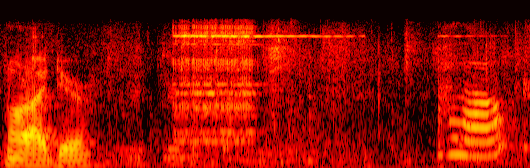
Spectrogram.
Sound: phone ringing

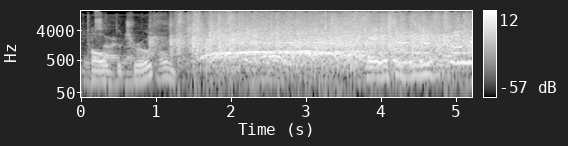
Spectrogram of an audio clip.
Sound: audience applauds

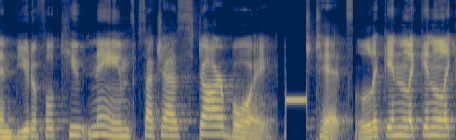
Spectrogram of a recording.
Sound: beep

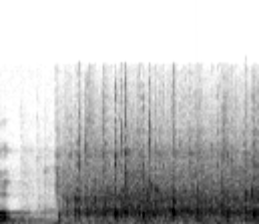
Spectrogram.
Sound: applause

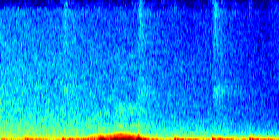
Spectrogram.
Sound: muffled voice

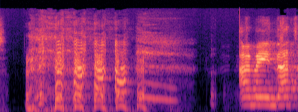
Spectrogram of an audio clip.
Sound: laugh

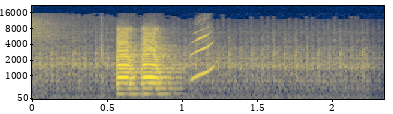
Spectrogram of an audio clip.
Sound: honking

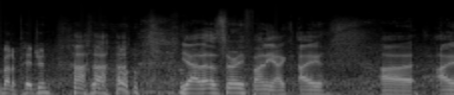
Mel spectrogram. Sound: laughs

